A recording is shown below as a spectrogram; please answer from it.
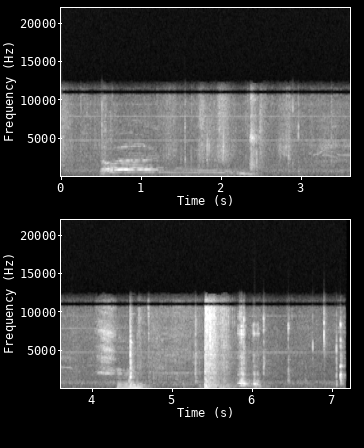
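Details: Cat meowing: a clear, slightly bending harmonic meow lasting about two seconds, followed by a shorter descending cry, with people talking, clattering and rustling sounds around it.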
